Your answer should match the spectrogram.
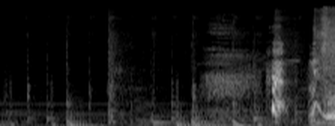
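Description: A loud sneeze: a few quick intake breaths build up before a sharp, explosive burst near the end, with no talking around it.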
